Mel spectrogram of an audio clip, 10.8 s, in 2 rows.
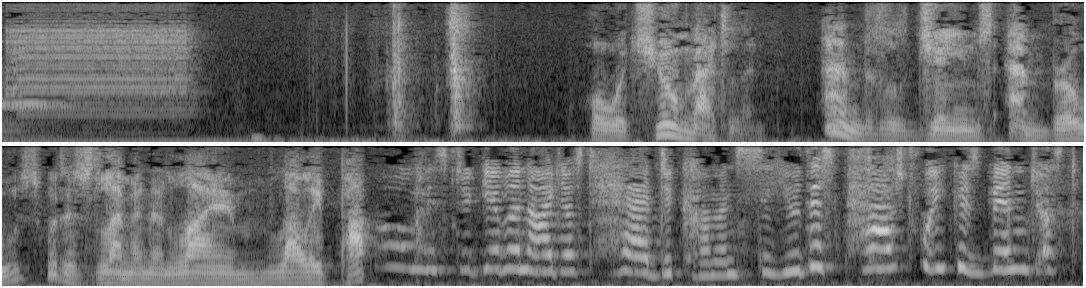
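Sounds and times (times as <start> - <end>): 
gentle door buzzer: 0.0 - 1.1
speech: 2.9 - 10.8.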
